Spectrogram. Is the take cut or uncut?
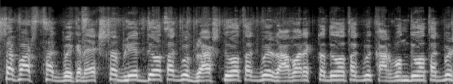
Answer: uncut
